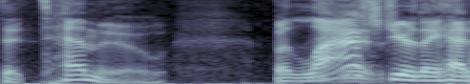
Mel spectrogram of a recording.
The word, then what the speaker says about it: Temu: yikes now somebody this year this year they pronounced it temu but last year they had an ad where it was pronounced timu and that's how I'm going to continue to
